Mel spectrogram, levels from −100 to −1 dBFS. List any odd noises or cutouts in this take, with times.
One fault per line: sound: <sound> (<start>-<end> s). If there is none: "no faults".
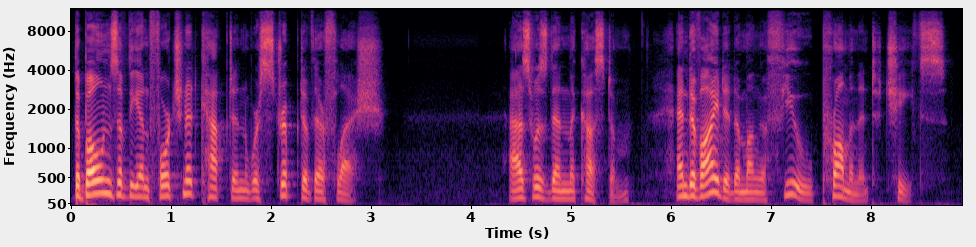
no faults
